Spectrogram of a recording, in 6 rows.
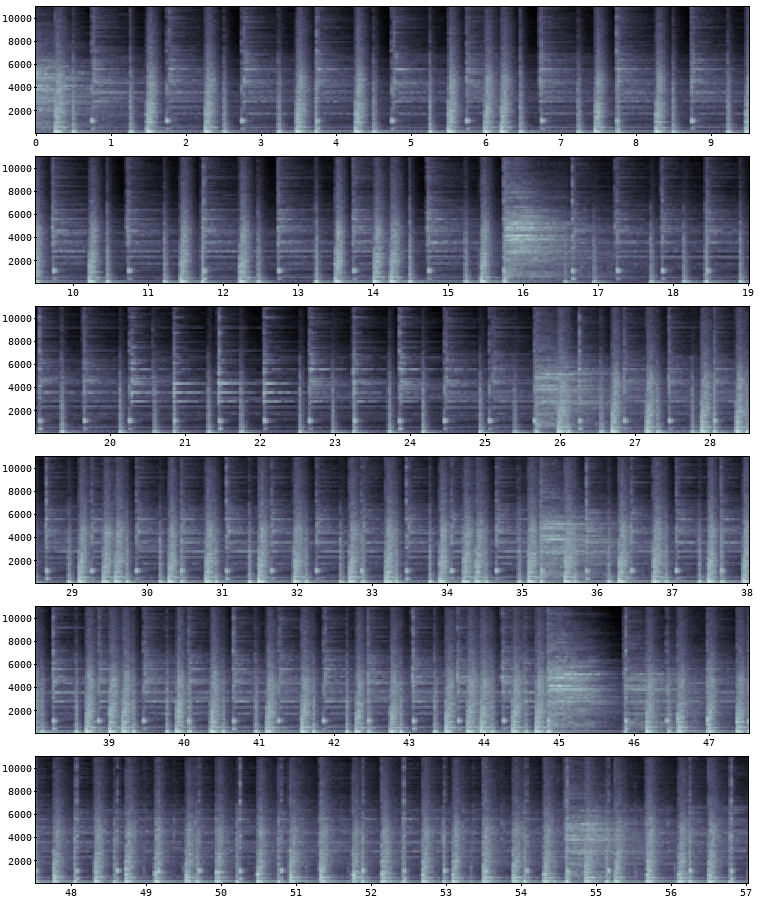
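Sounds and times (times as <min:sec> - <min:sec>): drum kit playing salsa beat: 0:00.0 - 0:57.0.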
